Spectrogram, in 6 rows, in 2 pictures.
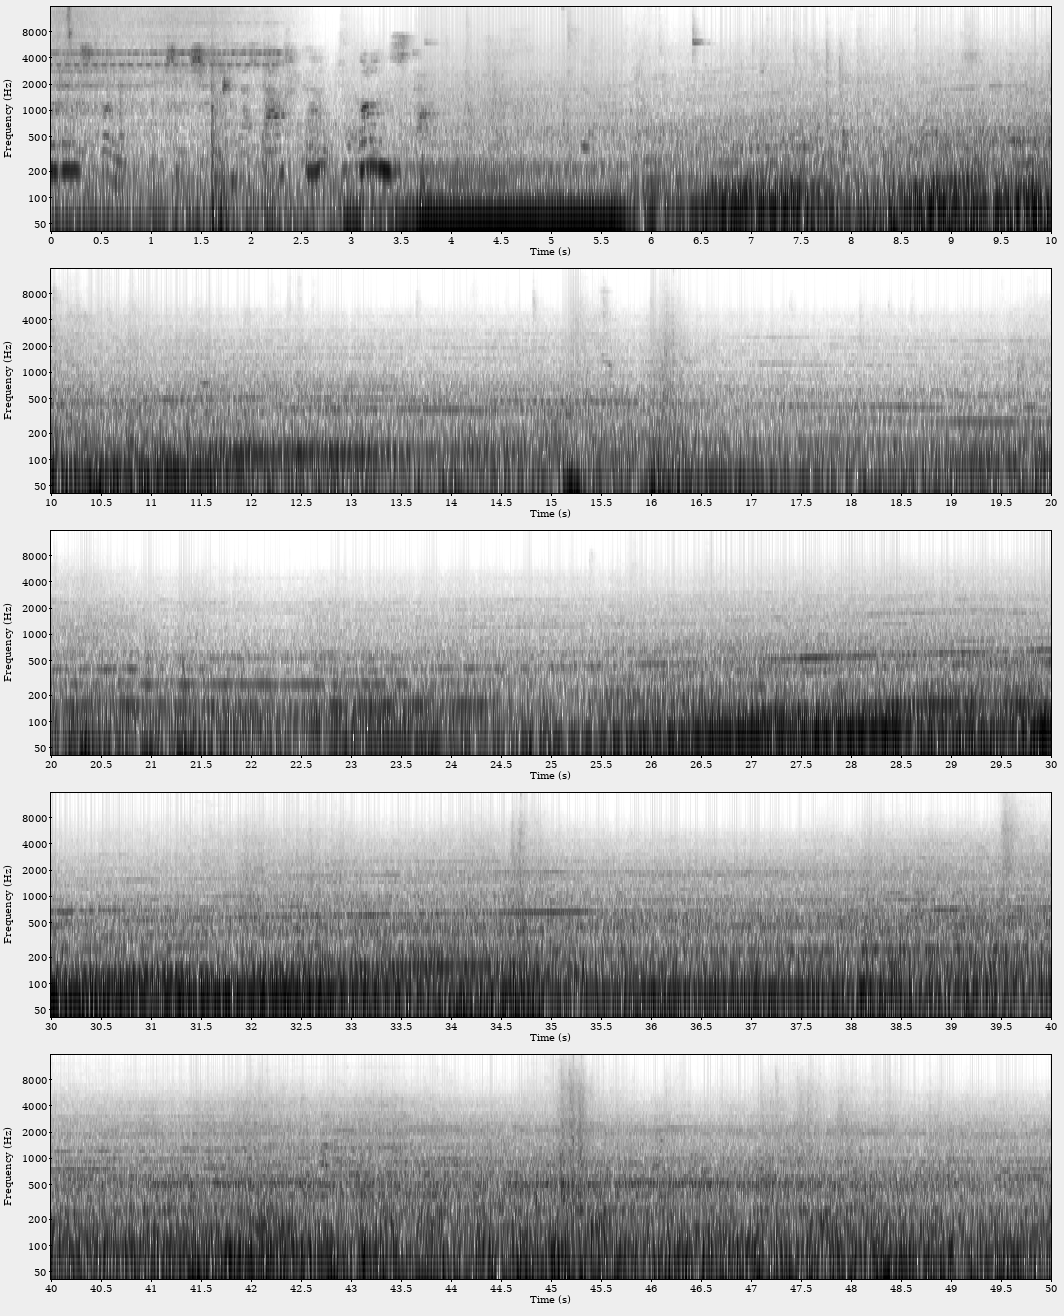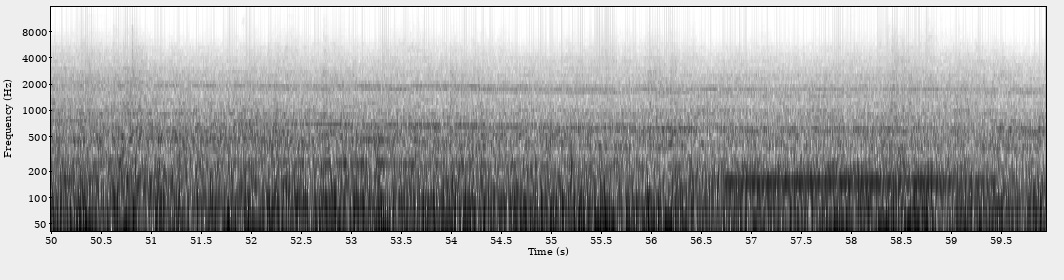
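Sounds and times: bus engine and road rumble: 0.0s - 59.9s.

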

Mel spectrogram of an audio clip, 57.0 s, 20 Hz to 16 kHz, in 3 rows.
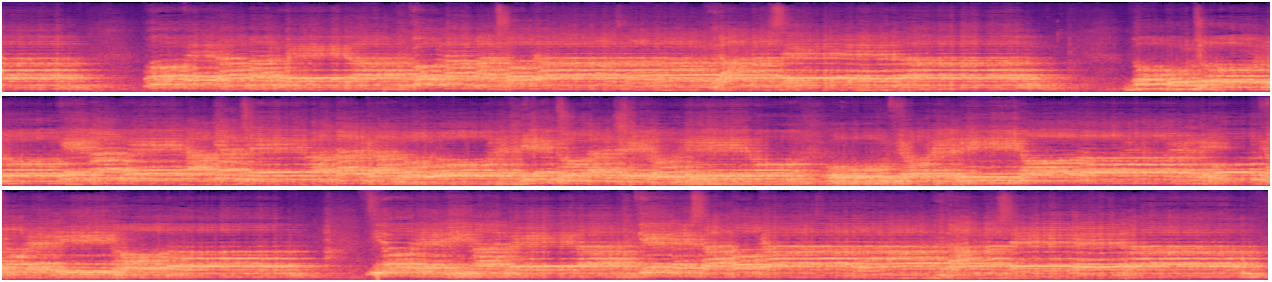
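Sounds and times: male choir singing in harmony: 0.0s - 57.0s.

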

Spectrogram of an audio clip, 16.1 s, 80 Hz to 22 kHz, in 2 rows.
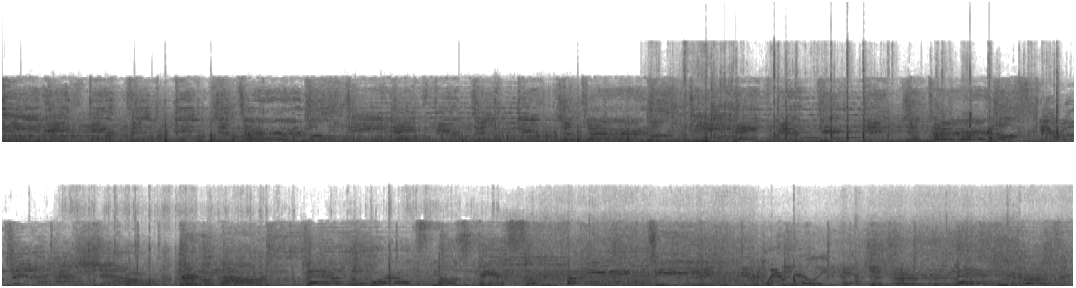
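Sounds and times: background music with bass line: 0.0s - 16.0s
skateboard clacks: 0.0s - 16.0s
skateboard wheels rolling on concrete: 0.0s - 16.0s.

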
